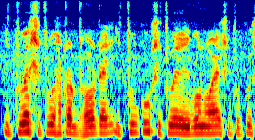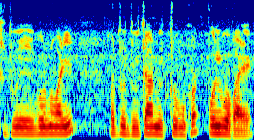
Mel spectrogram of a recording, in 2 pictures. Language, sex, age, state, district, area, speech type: Assamese, male, 60+, Assam, Golaghat, urban, spontaneous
